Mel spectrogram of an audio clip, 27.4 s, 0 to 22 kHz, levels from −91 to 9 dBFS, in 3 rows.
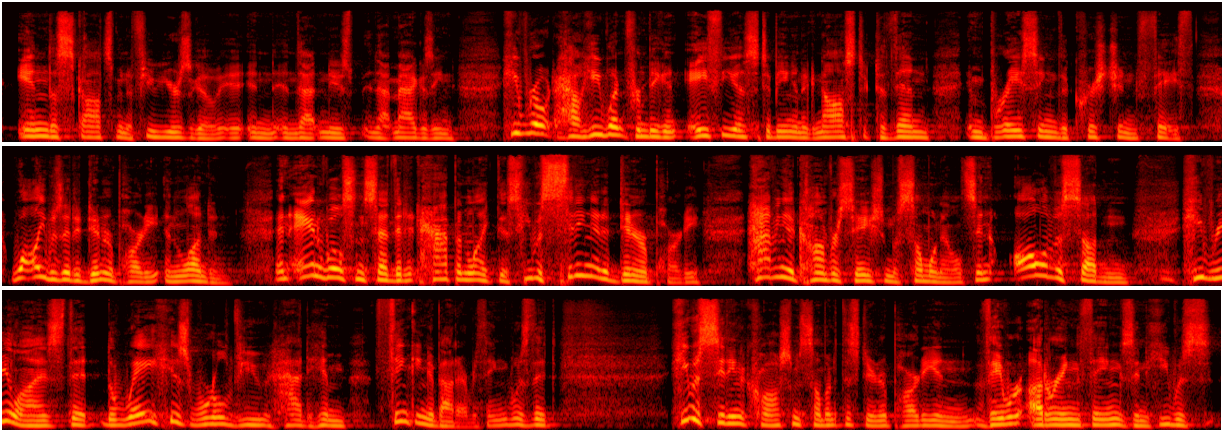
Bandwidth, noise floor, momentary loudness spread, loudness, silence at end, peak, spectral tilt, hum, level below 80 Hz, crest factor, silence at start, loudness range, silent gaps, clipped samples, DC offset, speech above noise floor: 17 kHz; -58 dBFS; 12 LU; -33 LUFS; 0.05 s; -12 dBFS; -4.5 dB/octave; none; -80 dBFS; 20 dB; 0.1 s; 5 LU; none; under 0.1%; under 0.1%; 25 dB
